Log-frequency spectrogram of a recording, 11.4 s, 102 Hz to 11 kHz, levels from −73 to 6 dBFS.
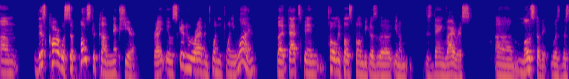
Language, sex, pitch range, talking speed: English, male, 130-170 Hz, 190 wpm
